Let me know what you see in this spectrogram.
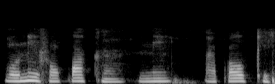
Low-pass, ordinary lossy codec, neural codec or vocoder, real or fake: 5.4 kHz; Opus, 32 kbps; codec, 32 kHz, 1.9 kbps, SNAC; fake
